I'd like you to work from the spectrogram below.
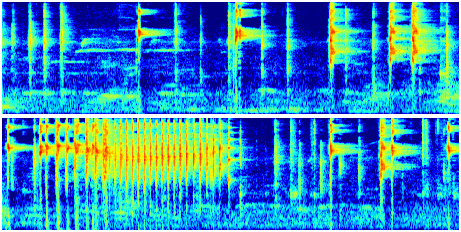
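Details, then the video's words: Pet lovebirds, one biola green and one PB Piet, practising ngekek from each other and from a master recording. Shrill chirps and clicks build to a sustained, rapid, rattling chatter of nearly two seconds, then more squeaks. "Burung Lovebird biola green vs Lovebird PB Piet❗saling belajar ngekek denger masternya bunyi."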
